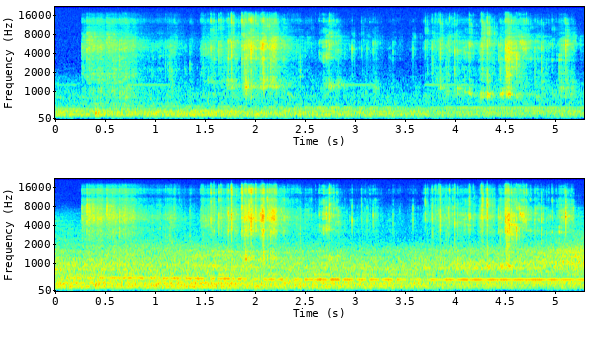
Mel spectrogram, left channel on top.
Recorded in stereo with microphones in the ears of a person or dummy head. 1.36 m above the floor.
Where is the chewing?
15° right (ahead or behind), 0.9 m.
